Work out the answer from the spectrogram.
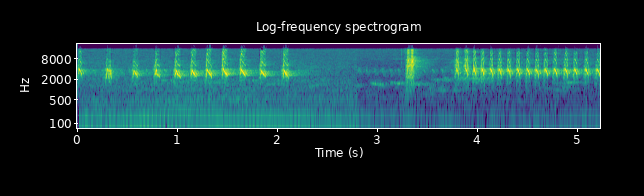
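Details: Grey-cheeked bulbul, a master recording kept to teach other bulbuls to sing faster: rapid series of bright chip notes, about ten in two seconds, then a sharp burst and a longer even trill of quick repeated notes.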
